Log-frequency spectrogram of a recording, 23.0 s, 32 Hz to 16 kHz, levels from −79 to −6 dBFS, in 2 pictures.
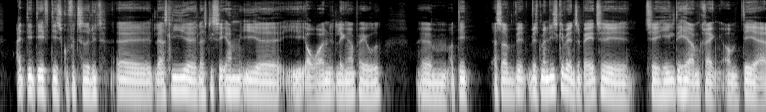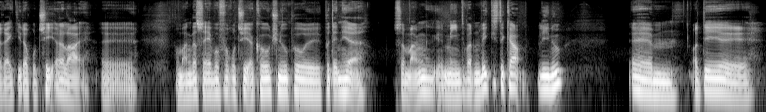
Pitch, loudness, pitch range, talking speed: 95 Hz, -16 LUFS, 90-105 Hz, 195 wpm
